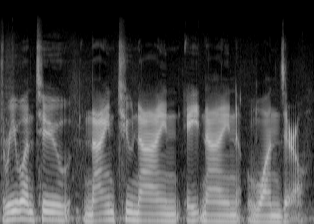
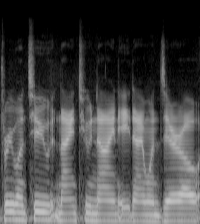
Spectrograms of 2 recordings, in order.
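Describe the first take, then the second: First: The number is said more slowly. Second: The number is said at normal speed.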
